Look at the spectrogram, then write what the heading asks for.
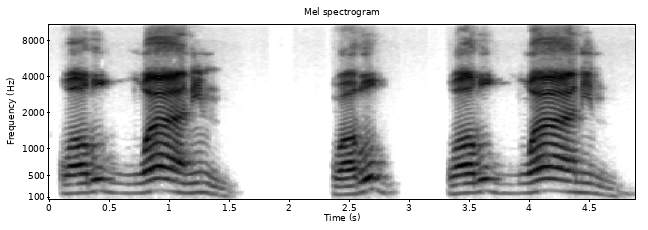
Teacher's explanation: riwayat Syu'bah bi dhammir ra, dengan mendomahkan huruf ra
